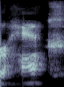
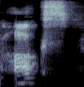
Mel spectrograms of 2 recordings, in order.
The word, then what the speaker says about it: Hawk: It's Mr. Hawke, not Hawks. So apologies to the ghost of Charles Dickens, I guess. I was having a moment of, is which one's his first name? Is it Hawke or is it Mulberry?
